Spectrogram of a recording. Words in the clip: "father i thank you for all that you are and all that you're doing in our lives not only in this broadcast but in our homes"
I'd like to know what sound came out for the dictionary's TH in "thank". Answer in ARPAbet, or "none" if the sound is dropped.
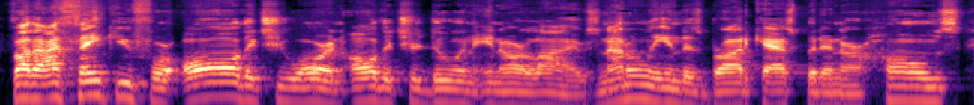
TH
